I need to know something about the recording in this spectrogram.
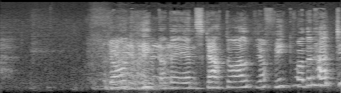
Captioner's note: laughter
